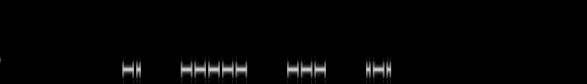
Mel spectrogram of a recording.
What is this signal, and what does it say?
Morse code, heard as a keyed tone, about 34 wpm, spaced as for 16 wpm, 700 Hz. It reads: N0OR
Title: USA Call Signs - 4 Characters - 4x Character Spacing - 35wpm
